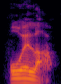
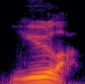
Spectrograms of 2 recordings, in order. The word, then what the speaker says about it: Euler: it oil up and think of the stuff that you put in your car so the word oily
